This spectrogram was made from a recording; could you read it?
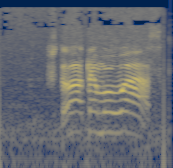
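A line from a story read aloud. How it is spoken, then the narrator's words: Shouting over loudspeaker. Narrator (Russian): кричал по громкой связи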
